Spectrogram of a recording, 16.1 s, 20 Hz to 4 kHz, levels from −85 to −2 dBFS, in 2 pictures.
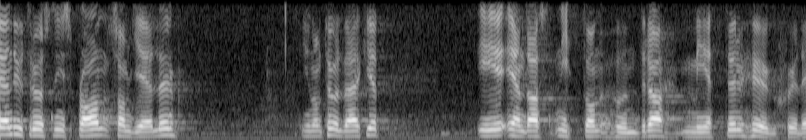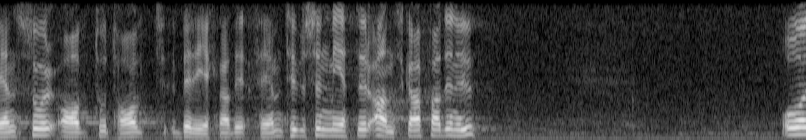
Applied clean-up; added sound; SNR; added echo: none; none; none; none.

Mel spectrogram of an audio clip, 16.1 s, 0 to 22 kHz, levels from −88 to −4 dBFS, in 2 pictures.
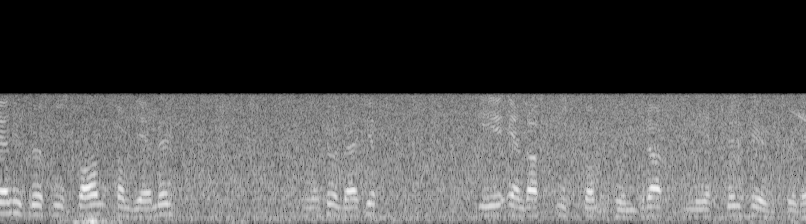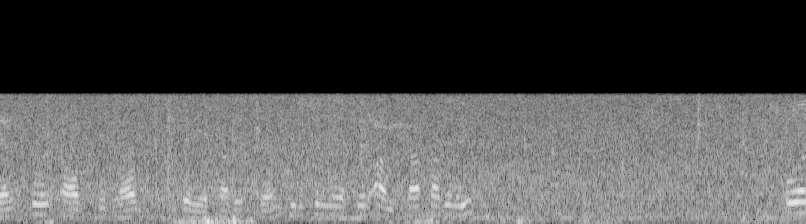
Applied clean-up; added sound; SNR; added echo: none; Rain; 3 dB; none.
